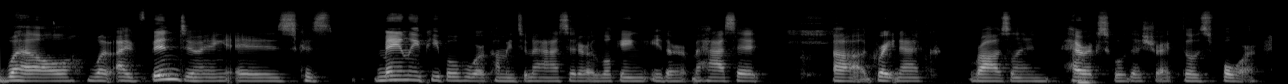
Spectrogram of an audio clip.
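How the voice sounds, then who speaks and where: A woman with an American accent, fairly low in pitch, with a bright, sharp tone, monotone, flat intonation, big swings in loudness and a very slow pace, in a very clean recording with a silent background. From Long Island, New York. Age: 20s. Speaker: real estate agent. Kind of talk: casual interview.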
